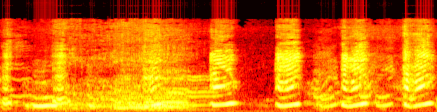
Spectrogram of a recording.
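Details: A sea lion colony: loud, rough barks with a falling pitch come in separate bursts about a second apart, after a longer stretch of blended groaning calls.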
